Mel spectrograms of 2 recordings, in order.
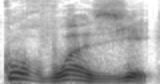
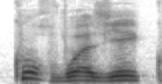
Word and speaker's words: Courvoisier: So how do you go about pronouncing the name of this famous brand with a typical French pronunciation? Courvoisier. Courvoisier cognac.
